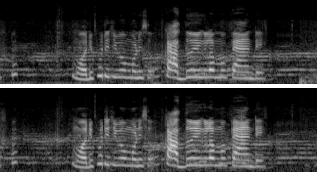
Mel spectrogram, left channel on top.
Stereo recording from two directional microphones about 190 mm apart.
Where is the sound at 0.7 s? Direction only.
35° left (ahead or behind).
